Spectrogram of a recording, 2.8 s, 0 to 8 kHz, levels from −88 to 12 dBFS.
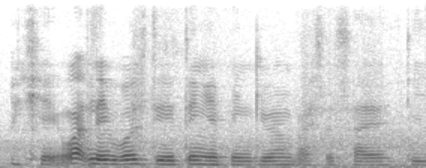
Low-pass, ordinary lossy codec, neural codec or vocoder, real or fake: none; none; none; real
